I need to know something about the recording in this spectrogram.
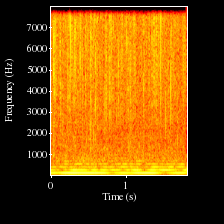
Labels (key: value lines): label: biophony, midshipman
recorder: SoundTrap 500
